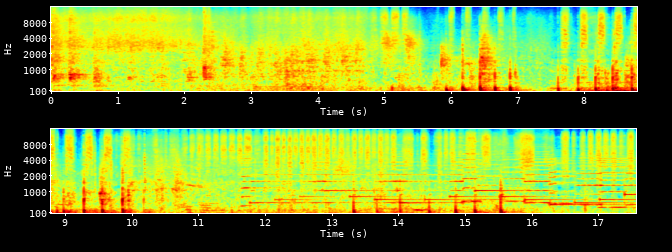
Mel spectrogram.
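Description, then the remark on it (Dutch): Soft, steady crackling and hissing of chalk rock, with a brief cluster of sharper pops in the middle; faint tonal notes drift in toward the end. No one speaks. “Als het stil is, dadelijk hoor je dat krijt allemaal.”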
